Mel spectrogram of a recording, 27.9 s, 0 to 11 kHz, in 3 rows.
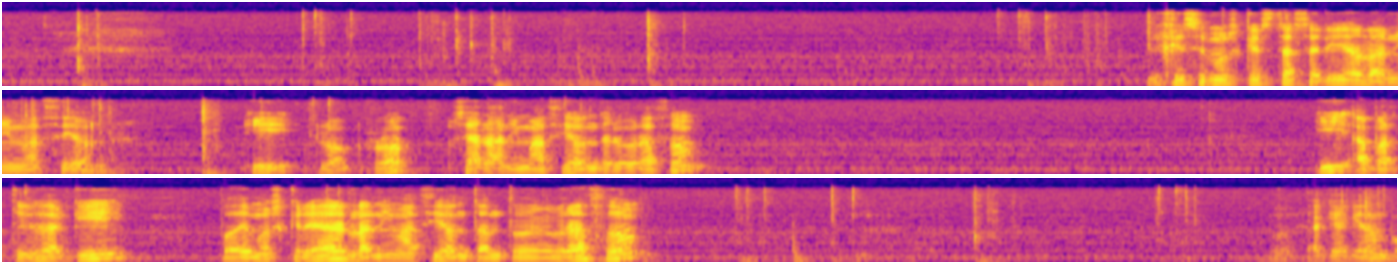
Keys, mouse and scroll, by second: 0.7 r, 2.3-3.8 middle drag, 3.3 KP_1, 4.5 r, 8.1-11.6 right drag, 10.7 i, 13.2 click, 21.0 click, 22.8 r, 24.2-26.1 right drag, 25.3 r, 27.8-27.9 middle drag.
